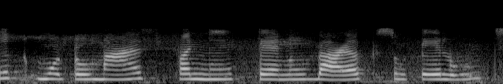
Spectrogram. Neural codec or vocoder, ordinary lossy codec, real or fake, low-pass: codec, 16 kHz, 1 kbps, X-Codec, HuBERT features, trained on general audio; none; fake; 5.4 kHz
